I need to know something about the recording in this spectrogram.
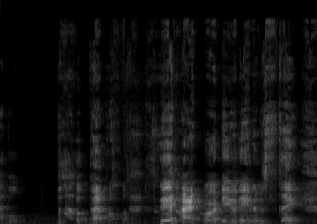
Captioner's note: laughing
